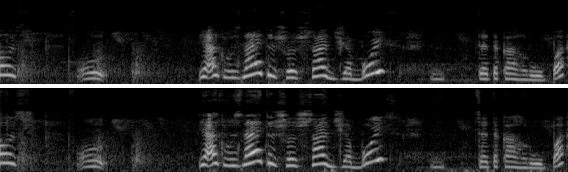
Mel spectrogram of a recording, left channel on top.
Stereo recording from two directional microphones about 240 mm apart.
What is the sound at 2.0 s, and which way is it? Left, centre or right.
Speech, right.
